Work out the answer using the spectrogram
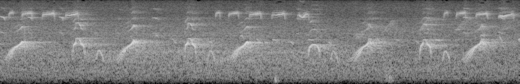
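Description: A young varied tit gives quick, high, upslurred squeaky notes, repeating about twice a second with thin, piercing overtones. No other sounds stand out.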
